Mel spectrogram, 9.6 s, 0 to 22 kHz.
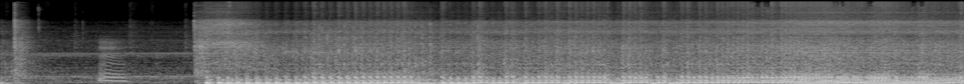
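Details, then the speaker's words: Honda Fortrax 300 ATV, previously a no-start, after adjusting the idle: fires after a short quiet start and settles into a quick, even single-cylinder putter that holds steady; normal idle. "Alright, now that we have that taken care of, that thing's running sweet. Just did a little adjustment on the RPM side, and I did a little adjustment on the other side here for fuel air. It's working awesome now."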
